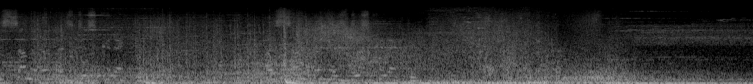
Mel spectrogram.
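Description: Magic spells burst and whoosh in a game battle.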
